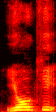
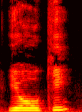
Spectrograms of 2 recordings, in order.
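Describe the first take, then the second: First: "Yoki" with falling pitch at the end; yoki meaning container. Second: "yoki" with pitch rising at the end; cheerful-person intonation, "yoki" rising; yoki meaning cheerful. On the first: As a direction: let "Yoki" drop on its final syllable. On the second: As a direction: lift the final syllable of "yoki". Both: Shown as a demonstration. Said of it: "viu a diferença da entonação?".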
